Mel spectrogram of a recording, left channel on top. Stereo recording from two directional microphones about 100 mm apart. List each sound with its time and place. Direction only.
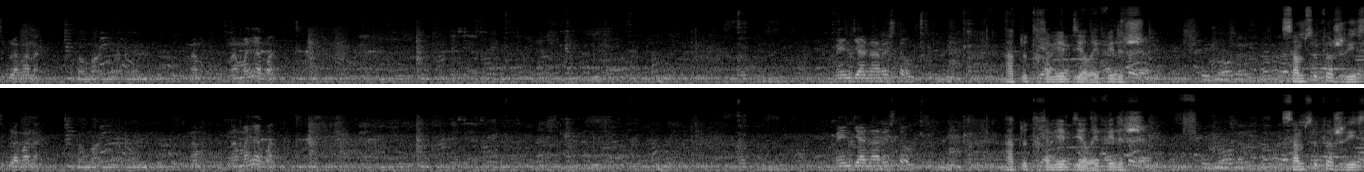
8.4 s a man's voice: 30° left (ahead or behind)
10.0 s a man's voice: 45° left (ahead or behind)
12.8 s speech: 50° left (ahead or behind)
